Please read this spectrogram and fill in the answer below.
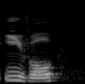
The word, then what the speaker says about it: EVOL: And the fandom then is the Babies, B-A-B-Y, standing for baby always behind you. E-V-O-L, pronounced evil, and it stands for effective voice of ladies. M Black, M-B-L-A-Q, stands for music boys living in absolute quality.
